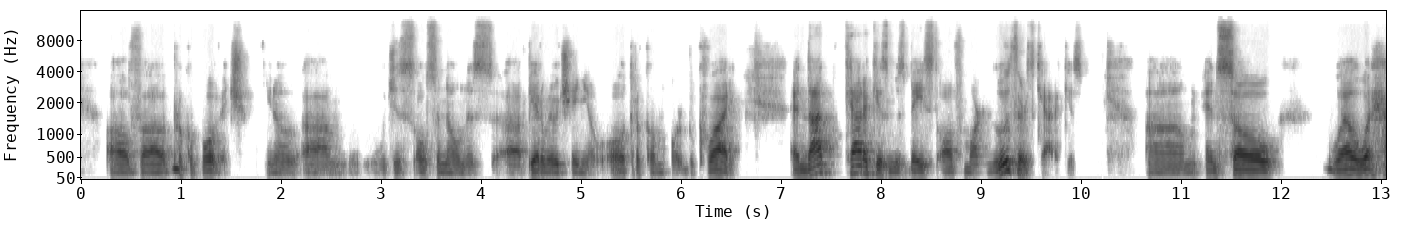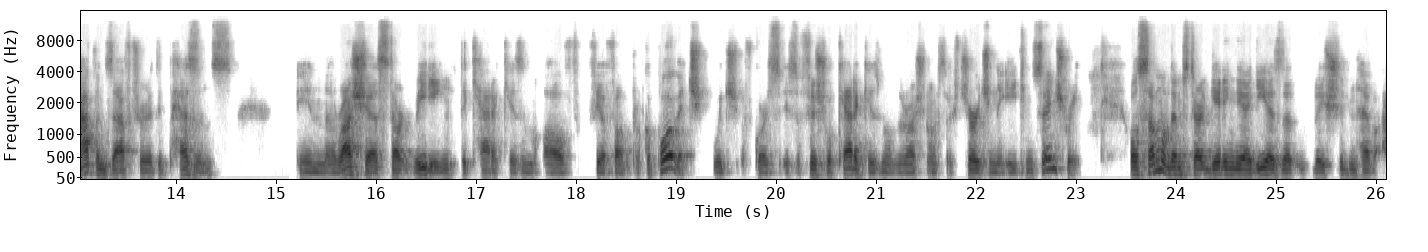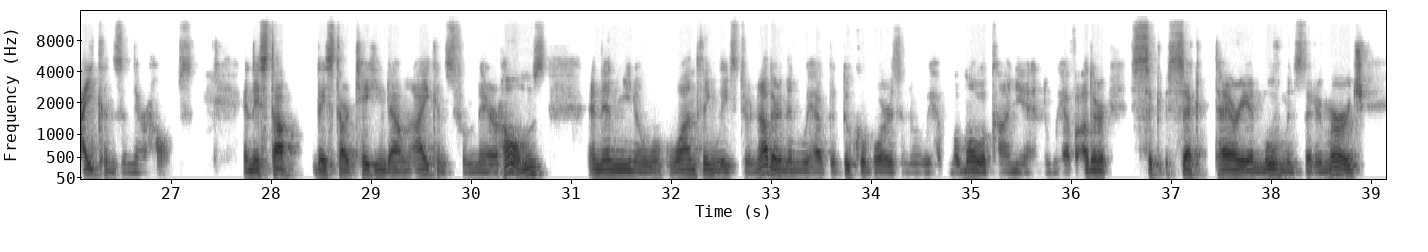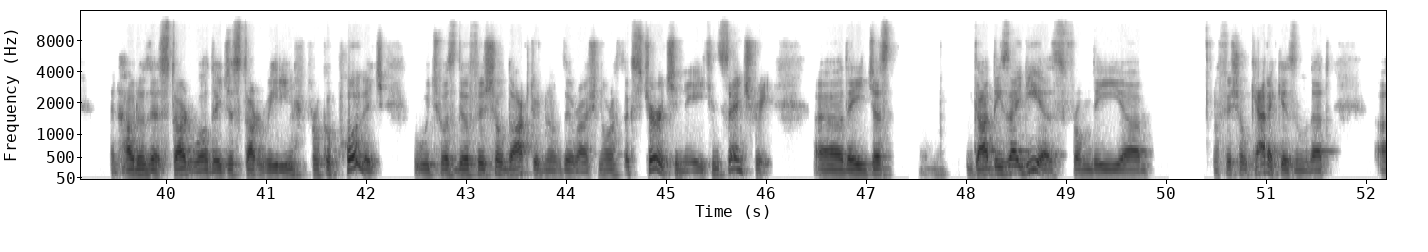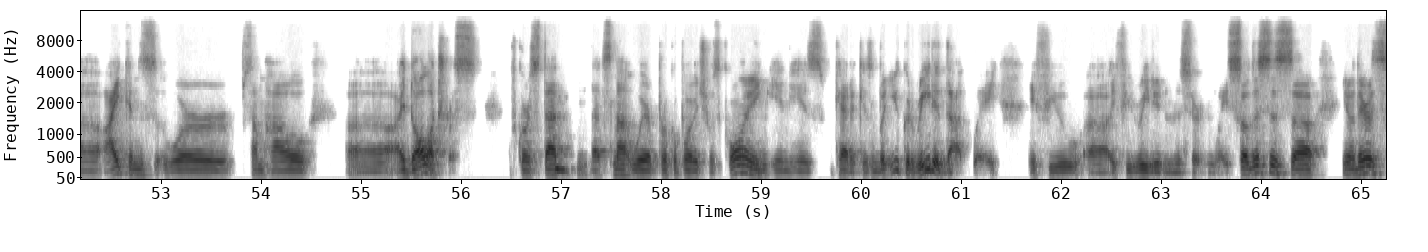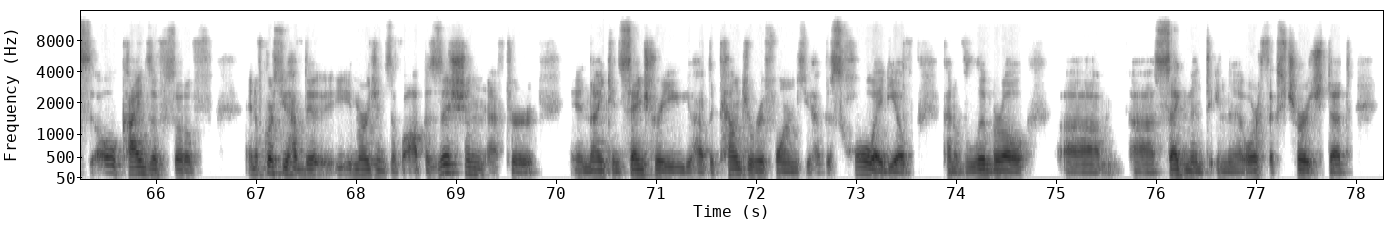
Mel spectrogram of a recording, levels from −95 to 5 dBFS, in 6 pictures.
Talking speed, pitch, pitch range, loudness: 175 wpm, 105 Hz, 95-115 Hz, -24 LUFS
